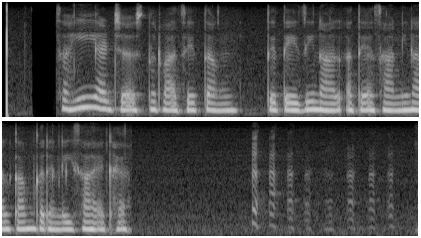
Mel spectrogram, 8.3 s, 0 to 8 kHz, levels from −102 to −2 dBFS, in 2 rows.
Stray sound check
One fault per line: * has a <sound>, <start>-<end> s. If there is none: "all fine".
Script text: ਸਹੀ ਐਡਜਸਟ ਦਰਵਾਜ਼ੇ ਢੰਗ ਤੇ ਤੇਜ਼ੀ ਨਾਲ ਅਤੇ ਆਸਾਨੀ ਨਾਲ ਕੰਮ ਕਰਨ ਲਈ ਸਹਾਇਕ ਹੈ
* has a laugh, 6.7-8.2 s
